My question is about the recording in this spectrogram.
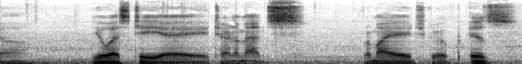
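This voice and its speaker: Reading from a book, an older man who hosts a podcast drifts into loose, self-mocking asides, musing aloud and going back over passages. His voice is low and gravelly with a slightly mellow quality, and a faint hiss or hum sits in the audio.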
